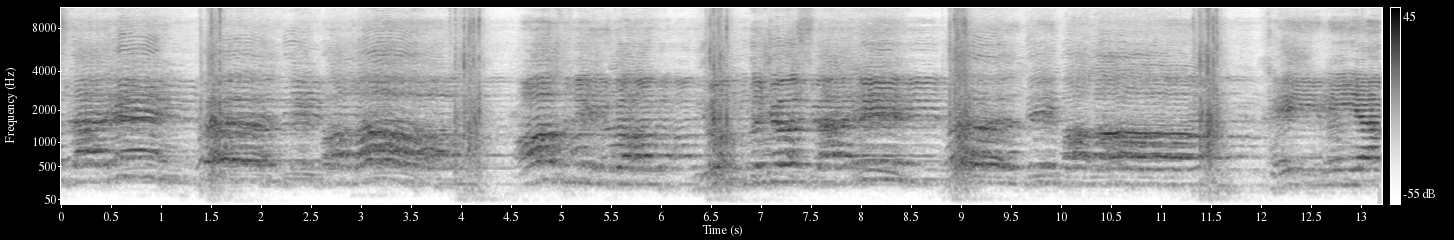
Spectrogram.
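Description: A crowd of men chanting a Shia Muharram mourning lament (nowheh) together. A loud collective chest slap lands about every two and a half seconds, five times: the beat of sineh zani, ritual chest-beating.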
